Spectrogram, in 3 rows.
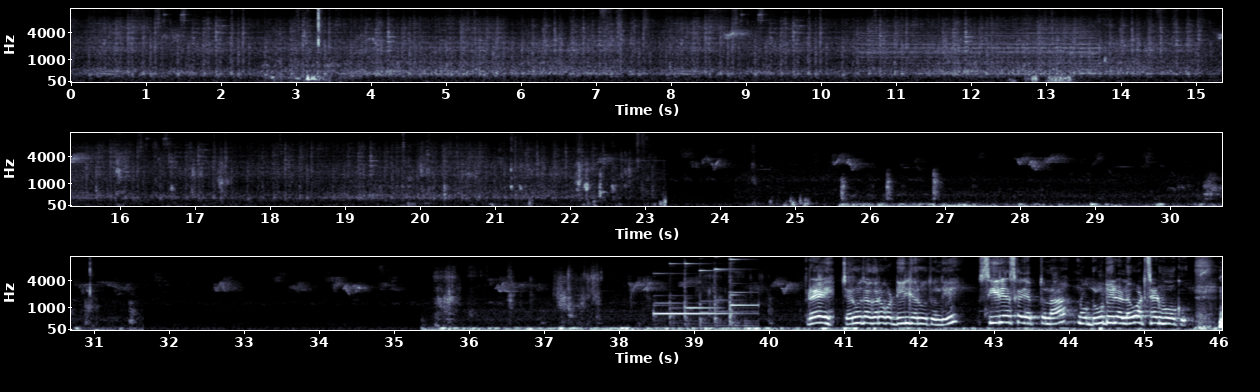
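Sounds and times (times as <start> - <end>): birds chirping: 20.5 - 32.0, 32.6 - 46.0.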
